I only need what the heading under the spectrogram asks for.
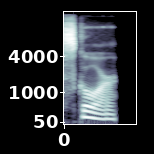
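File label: "Score", English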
